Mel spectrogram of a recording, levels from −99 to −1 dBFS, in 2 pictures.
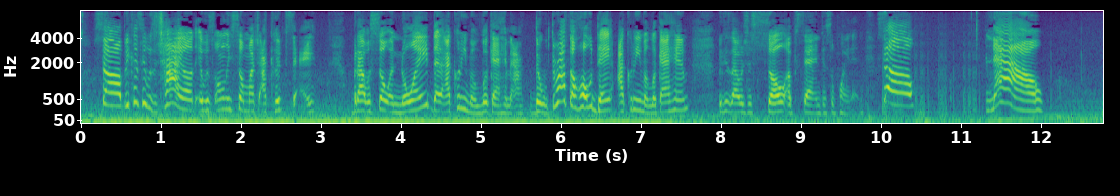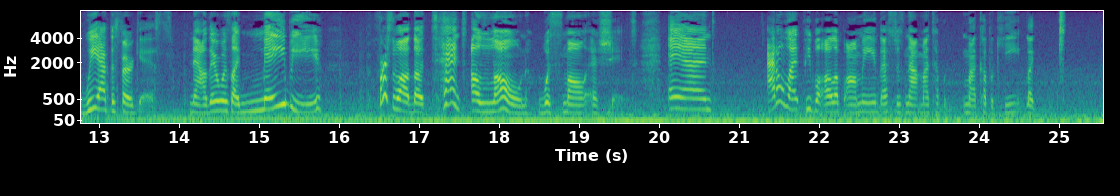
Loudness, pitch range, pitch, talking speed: -18 LUFS, 175-260 Hz, 210 Hz, 200 wpm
